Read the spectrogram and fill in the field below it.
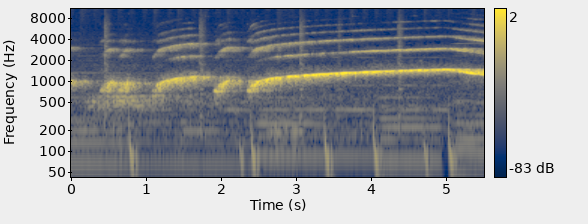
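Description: A siren rises and wails steadily in the background, moderately loud, with faint rhythmic knocks underneath.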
